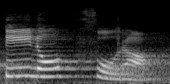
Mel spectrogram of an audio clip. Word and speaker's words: Ctenophora: Similarly, here the first letter is also silent. It is called Ctenophora.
